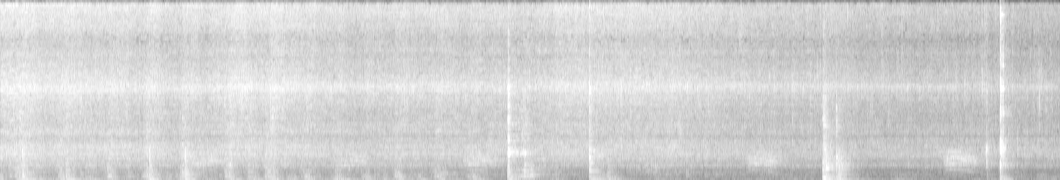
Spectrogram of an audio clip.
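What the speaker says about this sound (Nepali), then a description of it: "एकछिन चलाउँदैछु।" Broccoli and potato pieces being stirred in a hot frying pan give a steady close sizzling hiss, broken by repeated scraping strokes and a few sharper clinks of the utensil, with no talking.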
